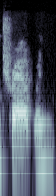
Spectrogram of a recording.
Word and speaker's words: Troutman: It's all about just my name, Alan Troutman, but you got to spell it right. Alan Troutman. – Yeah. Not trout like a fish.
